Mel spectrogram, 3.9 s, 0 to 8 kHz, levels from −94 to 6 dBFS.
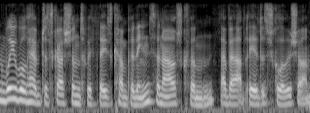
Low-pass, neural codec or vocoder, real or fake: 7.2 kHz; autoencoder, 22.05 kHz, a latent of 192 numbers a frame, VITS, trained on many speakers; fake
